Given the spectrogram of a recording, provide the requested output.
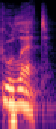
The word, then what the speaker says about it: Goulet: a lot of great guest stars uh Robert goule right bernardette Peters come on pronounced goulette yeah uh so anyway that's uh that's it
